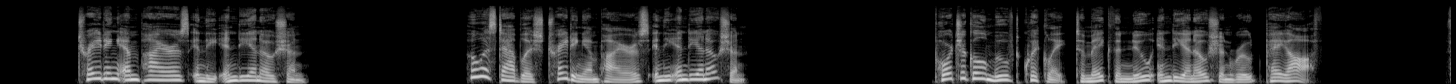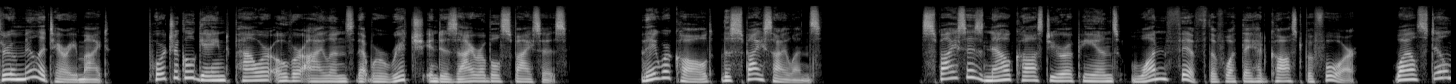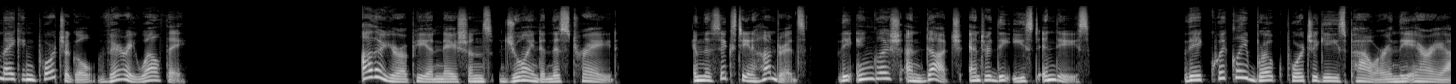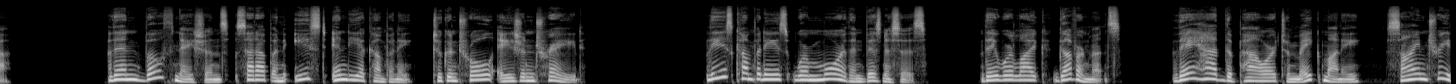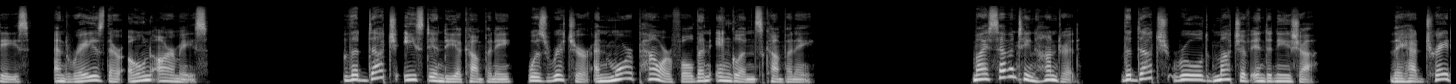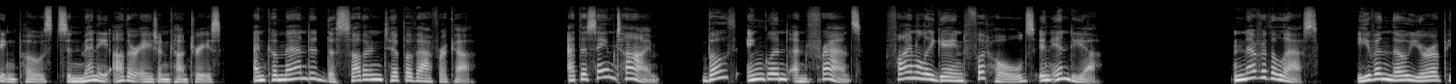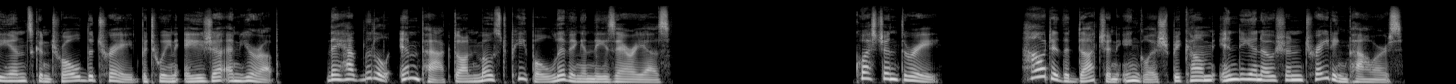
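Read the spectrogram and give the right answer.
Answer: They broke Portuguese power in the East Indies and set up East India Companies to control Asian trade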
